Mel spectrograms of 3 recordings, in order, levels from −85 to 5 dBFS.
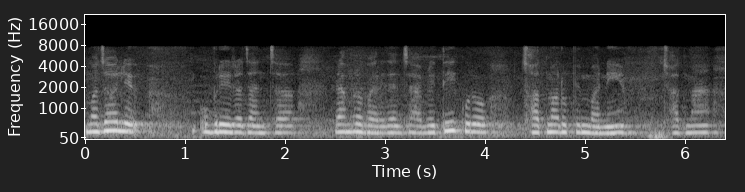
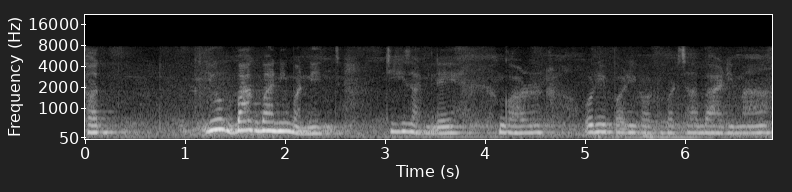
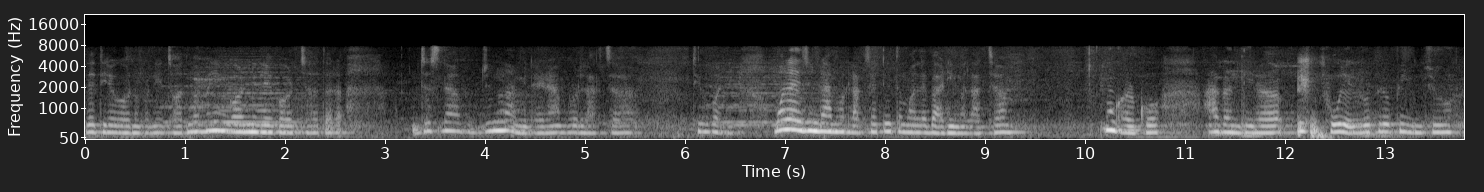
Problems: none marked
